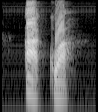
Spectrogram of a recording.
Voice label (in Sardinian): "Àcua", sardu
